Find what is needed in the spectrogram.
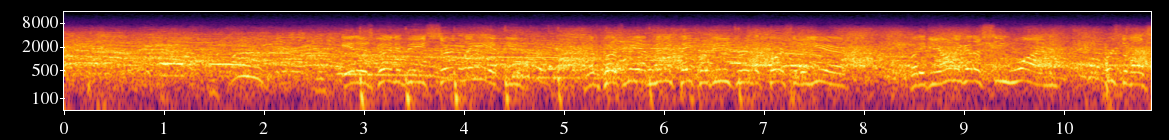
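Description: Men's voices talking continuously over arena crowd noise, with a few thuds of bodies hitting a wrestling ring mat.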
